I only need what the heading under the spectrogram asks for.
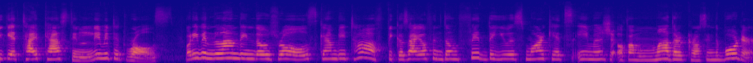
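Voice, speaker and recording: At a moderate pace with hardly any pauses, the speaker talks in a Mexican accent with ordinary pitch variation. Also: woman, high pitch for a woman. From Mexico. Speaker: actress and producer. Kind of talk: personal story vlog. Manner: animated.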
